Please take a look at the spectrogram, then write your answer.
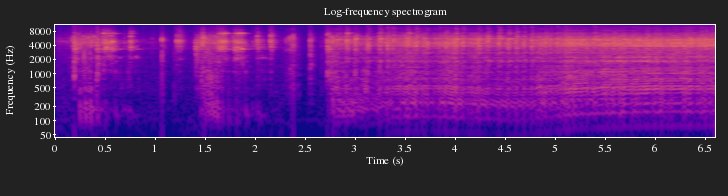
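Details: Chinese petrol grass trimmer that stalled and wouldn't restart (weak spark, faulty start/stop switch contact), after switch repair and new spark plug: a few choppy pulls, then steady even high-rev two-stroke buzz; running properly.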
